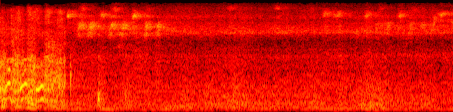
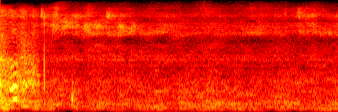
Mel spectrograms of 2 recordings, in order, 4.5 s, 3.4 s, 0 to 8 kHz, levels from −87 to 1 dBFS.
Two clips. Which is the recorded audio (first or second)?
first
